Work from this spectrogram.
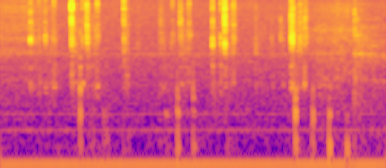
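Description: Keys clack on a computer keyboard as an ID and password are typed for a PowerShell credential: scattered, irregular clicks in short bursts over a steady low hum, with no talking.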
